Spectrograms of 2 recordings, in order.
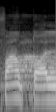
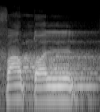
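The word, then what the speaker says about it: فَطَلٌّ: Praktek yang kurang sempurna contohnya demikian, fatol ditahannya terlalu lama, ataupun tidak ditahan sama sekali sehingga bunyinya putus. Demikian fatol. Yang benar adalah fatol dengan ditahan sejenak. Tujuannya adalah untuk menyempurnakan makhraj, kemudian kita mengeluarkan sifat dari huruf lam tersebut.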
